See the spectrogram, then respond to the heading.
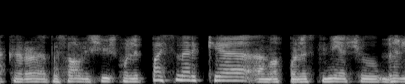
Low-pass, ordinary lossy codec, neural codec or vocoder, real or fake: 7.2 kHz; AAC, 16 kbps; codec, 44.1 kHz, 1.7 kbps, Pupu-Codec; fake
